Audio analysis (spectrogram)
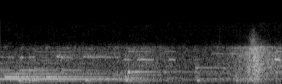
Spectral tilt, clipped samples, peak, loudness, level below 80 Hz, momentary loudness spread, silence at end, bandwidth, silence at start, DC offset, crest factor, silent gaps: -7 dB/octave; under 0.1%; -6 dBFS; -27 LUFS; -54 dBFS; 13 LU; 0 s; 7.6 kHz; 0 s; under 0.1%; 20 dB; none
